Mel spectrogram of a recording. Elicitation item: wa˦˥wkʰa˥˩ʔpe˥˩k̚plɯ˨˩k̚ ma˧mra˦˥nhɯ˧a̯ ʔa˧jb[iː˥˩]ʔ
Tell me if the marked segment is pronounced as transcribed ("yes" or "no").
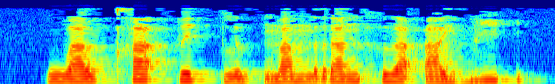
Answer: no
